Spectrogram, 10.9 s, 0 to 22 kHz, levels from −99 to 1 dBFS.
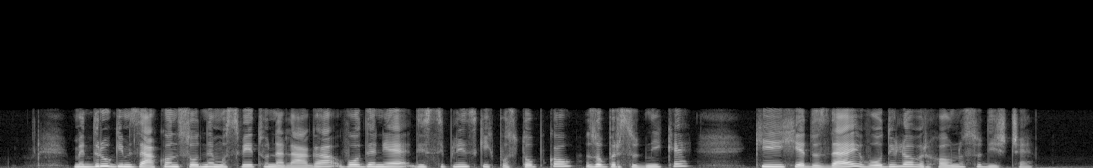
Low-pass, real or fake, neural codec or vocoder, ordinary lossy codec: none; real; none; none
